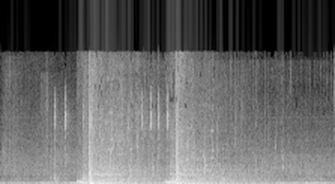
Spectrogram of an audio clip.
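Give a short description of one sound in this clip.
Rocks crash and rumble loudly.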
